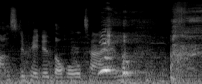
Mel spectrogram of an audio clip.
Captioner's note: laughs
